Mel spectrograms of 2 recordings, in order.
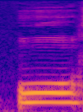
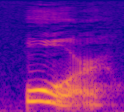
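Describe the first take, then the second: First: "or" as "aw", no r; speaker's own accent. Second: "or" with a sounded r; rhotic R. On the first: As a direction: leave the r silent in "or". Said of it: "in my accent that is the or sound". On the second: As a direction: finish "or" on a clear r. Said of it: "in other accents it might sound more like". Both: Shown as a demonstration.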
